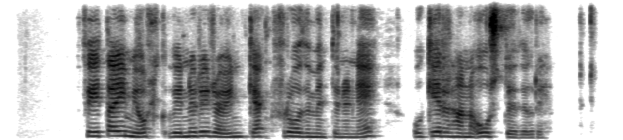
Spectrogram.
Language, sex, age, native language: Icelandic, female, 40-49, Icelandic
